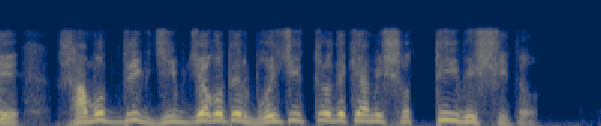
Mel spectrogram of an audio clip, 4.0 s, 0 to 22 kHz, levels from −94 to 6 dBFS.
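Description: From start to end, the speech carries Opus voice compression damage. Nothing is heard above 8.6 kHz, which fits the SILK coder running at wideband. The damage is heavy. The coder models the voice with linear prediction and spends very few bits on the excitation, which points to a rate near 10 kbps. So the speech sounds muffled and hoarse, with a faintly robotic edge. The coder works in 20 ms frames.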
